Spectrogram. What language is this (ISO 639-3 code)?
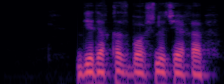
uzb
